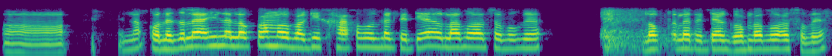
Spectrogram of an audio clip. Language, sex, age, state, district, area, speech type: Assamese, male, 30-45, Assam, Dhemaji, urban, conversation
